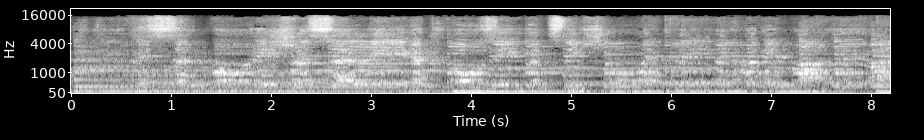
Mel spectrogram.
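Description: A women's choir singing a German pop song in harmony, accompanied by a stage keyboard with a steady low bass line under the voices.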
